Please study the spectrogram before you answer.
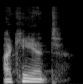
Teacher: Sometimes we don't stick that T at the end, right?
